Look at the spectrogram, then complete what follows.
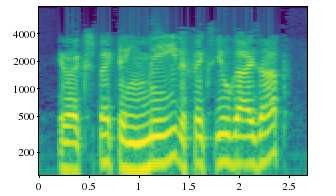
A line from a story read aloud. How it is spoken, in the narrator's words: He yells over the crash of the toilet flushing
